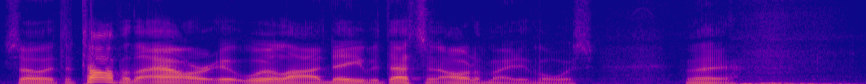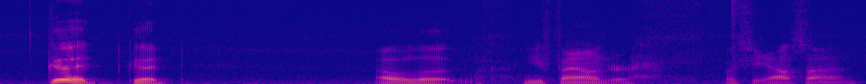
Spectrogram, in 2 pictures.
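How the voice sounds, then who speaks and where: Talking from a room in his house, a Southern-accented photography streamer from Georgia keeps things easygoing and rambling, laughing softly often. His fairly low voice has lively intonation and a moderate pace with frequent pauses, and there's no echo.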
